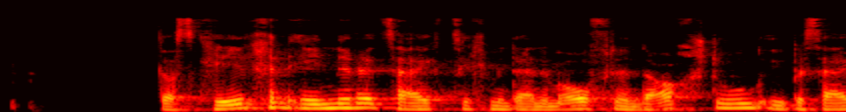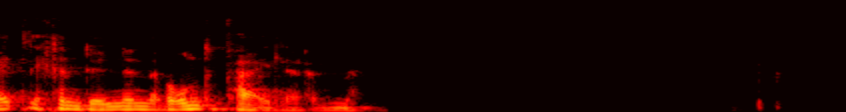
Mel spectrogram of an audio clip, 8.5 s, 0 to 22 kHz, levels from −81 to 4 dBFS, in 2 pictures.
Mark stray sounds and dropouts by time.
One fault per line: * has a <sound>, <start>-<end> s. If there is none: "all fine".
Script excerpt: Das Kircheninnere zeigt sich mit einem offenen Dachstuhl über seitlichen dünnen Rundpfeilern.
all fine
